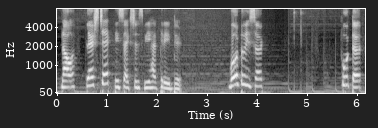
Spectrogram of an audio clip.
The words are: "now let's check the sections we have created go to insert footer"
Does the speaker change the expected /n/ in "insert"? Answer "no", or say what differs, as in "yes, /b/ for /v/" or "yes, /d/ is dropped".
yes, /n/ is dropped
